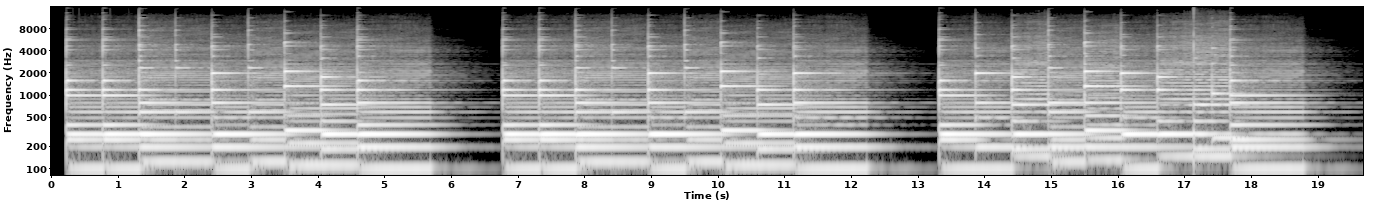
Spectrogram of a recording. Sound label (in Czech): vibrafon a kontrabas; Kriste, jenž jsi světlo; Imaginativní verze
